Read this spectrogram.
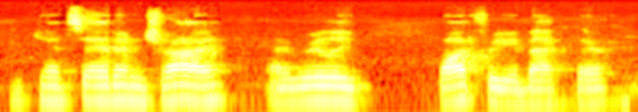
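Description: A man reading the part of a hapless, earnest young slacker hero at an amateur table read, halting and excitable. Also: fairly high pitch, gravelly. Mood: resigned. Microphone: video call.

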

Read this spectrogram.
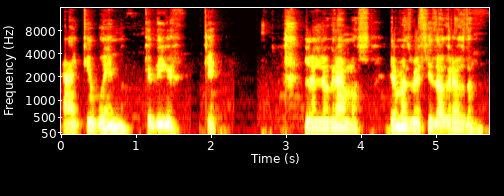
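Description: A man dubbing game dialogue live in an amateur, playful, teasing way, with a husky voice. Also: on the high side, a little slow, a bit bright, dry recording.

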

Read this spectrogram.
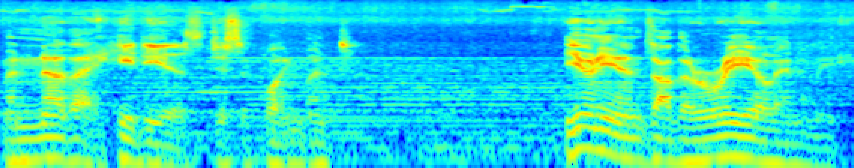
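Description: Slow, low-voiced bitter old communist. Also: male voice. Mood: bitter disdain. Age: older. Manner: embittered, ranting, slow deliberate delivery. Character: bitter old male communist deserter, disdainful and weary. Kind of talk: video game voice acting. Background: music.

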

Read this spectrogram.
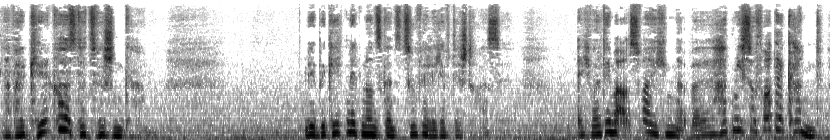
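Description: An actress playing a mysterious swindler who pleads and justifies herself, earnest and dramatic, in in a crime radio drama. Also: female voice, mid-range voice, expressive, normal speed, darkish tone, close to an everyday voice. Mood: confessing, regretful. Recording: radio play with clear vehicle and ambient noise.

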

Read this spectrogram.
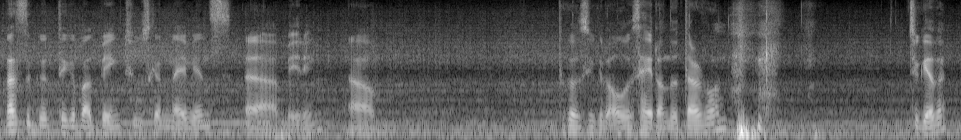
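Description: A man's voice: low-pitched, a little slow, long pauses, noisy background. A young Norwegian man with a Norwegian accent, chatting casually and laughing with his stream while he plays. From Norway. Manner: chatty, laughs often, talks to chat. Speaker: game streamer. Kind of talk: casual live-stream chat while playing. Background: game sounds.

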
